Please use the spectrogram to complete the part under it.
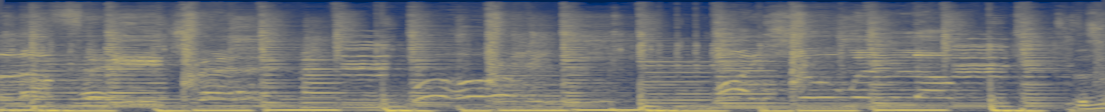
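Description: A song from an album plays as dense full-band music with a sung melody over driving bass, continuous and loud throughout.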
